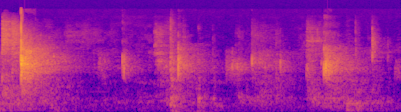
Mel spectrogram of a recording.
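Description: A pool cue strikes the cue ball.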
